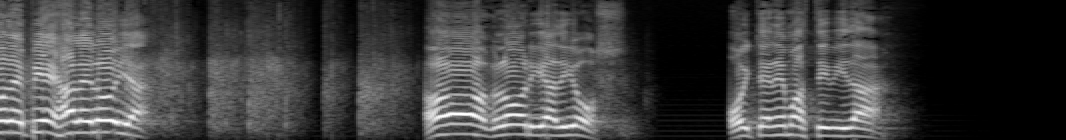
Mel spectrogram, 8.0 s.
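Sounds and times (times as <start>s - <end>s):
speech: 0.0s - 1.2s, 3.2s - 4.7s, 5.5s - 6.8s
audience applauding: 0.0s - 3.5s.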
